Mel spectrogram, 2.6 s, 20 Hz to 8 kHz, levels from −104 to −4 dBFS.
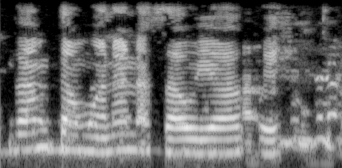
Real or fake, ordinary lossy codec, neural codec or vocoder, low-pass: real; Opus, 64 kbps; none; 7.2 kHz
